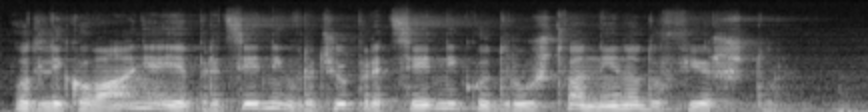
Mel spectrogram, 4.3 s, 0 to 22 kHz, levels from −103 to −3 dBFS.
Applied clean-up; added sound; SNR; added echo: none; none; none; reverberation time 1.3 s.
